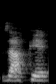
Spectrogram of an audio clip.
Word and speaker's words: Zapier: get my head right in saying Zapier, not Zapier. I've been saying it wrong for so many years.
